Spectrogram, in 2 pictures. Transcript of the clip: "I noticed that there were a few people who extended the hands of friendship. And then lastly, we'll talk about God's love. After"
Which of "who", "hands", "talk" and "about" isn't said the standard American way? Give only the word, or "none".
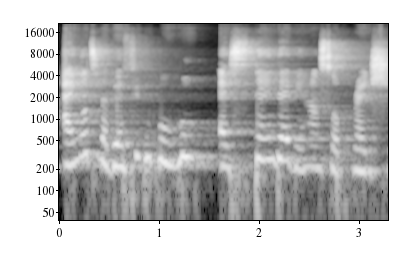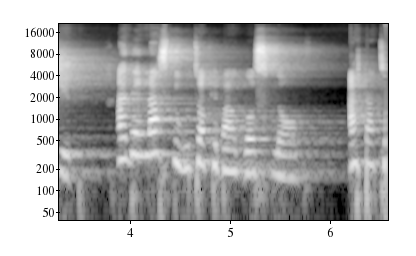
hands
